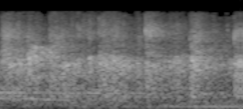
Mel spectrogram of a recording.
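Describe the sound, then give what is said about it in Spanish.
Applause from the audience at a commemorative recognition ceremony, given to a man being honored: a brief, dense burst of steady clapping with no pause, heard alone. “Un aplauso para él también.”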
